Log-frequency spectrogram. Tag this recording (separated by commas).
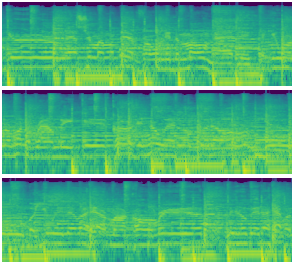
Music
